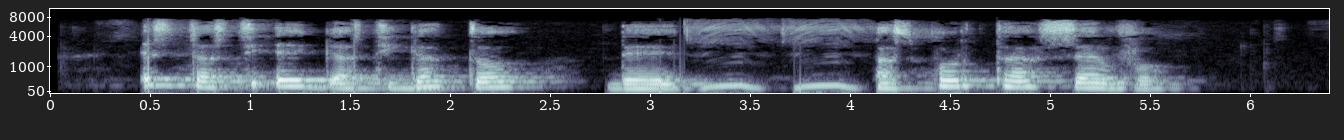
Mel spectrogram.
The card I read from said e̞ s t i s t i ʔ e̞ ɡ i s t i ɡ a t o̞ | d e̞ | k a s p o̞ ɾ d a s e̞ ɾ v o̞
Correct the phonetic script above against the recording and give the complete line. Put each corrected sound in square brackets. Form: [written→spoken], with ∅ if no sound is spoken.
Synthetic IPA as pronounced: e̞ s t [i→a] s t i ʔ e̞ ɡ [i→a] s t i ɡ a t o̞ | d e̞ | [k→p] a s p o̞ ɾ [d→t] a s e̞ ɾ v o̞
